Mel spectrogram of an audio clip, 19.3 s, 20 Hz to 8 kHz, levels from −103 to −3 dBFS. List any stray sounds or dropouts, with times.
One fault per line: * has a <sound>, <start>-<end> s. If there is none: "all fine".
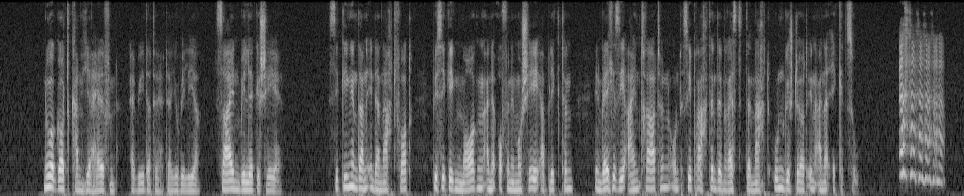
* has a laugh, 18.0-18.9 s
